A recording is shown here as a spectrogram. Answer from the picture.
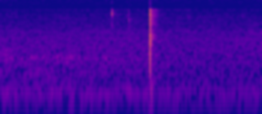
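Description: A single sharp computer mouse click a little past a second in, with a faint tick just before it, over near silence.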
